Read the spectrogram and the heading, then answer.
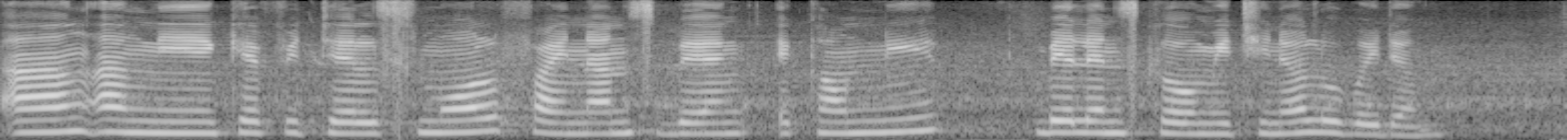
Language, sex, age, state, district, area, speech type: Bodo, female, 18-30, Assam, Chirang, rural, read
